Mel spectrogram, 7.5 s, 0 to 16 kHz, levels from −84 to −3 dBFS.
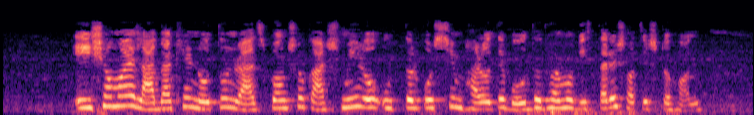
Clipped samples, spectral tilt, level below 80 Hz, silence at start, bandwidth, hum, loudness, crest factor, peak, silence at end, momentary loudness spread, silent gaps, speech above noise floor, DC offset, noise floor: under 0.1%; -4.5 dB/octave; -46 dBFS; 0.75 s; 7.8 kHz; none; -18 LUFS; 16 dB; -2 dBFS; 0.55 s; 9 LU; none; 34 dB; under 0.1%; -51 dBFS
